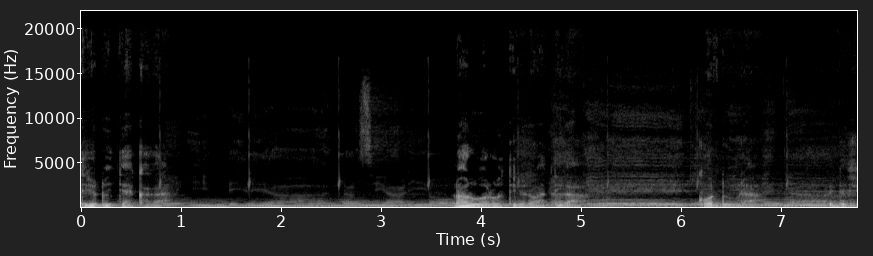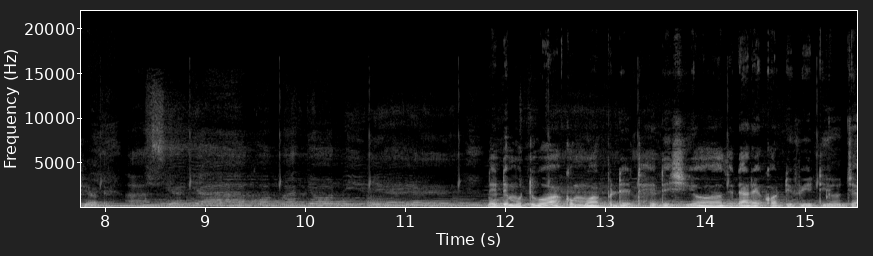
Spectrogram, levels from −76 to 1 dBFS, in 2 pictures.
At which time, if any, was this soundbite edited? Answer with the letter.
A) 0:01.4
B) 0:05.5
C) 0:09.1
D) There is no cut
D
